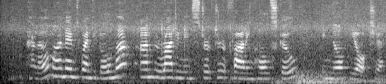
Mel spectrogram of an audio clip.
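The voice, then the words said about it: Thick English accent. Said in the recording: “she has a very thick accent. She's from England.”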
